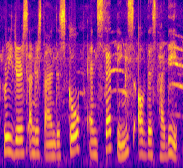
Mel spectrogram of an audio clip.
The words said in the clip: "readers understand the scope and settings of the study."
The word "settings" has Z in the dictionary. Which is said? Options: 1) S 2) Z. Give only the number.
1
